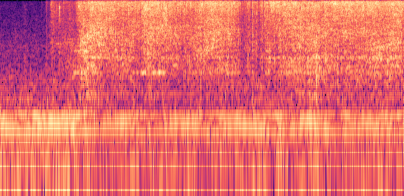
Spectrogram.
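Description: Meat, still partly frozen, frying in a pan with a little olive oil; a loud, steady sizzle starts after a brief quieter moment and continues without letting up, with no voices.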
